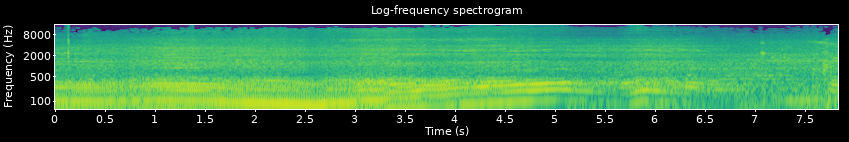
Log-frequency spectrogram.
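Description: A Ferrari 812 sports car revs and accelerates nearby, its engine note rising in pitch through the gears before easing off, heard alone without talk.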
